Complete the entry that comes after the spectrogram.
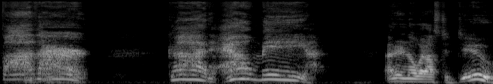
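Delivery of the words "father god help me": put-on very high, very slow, drawn-out desperate yell. Retelling a breakdown on the floor, praying aloud: re-enacting yelling to god. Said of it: "I just start yelling".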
